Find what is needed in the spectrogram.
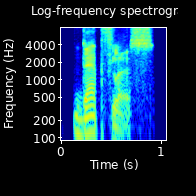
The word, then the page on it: depthless: British English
